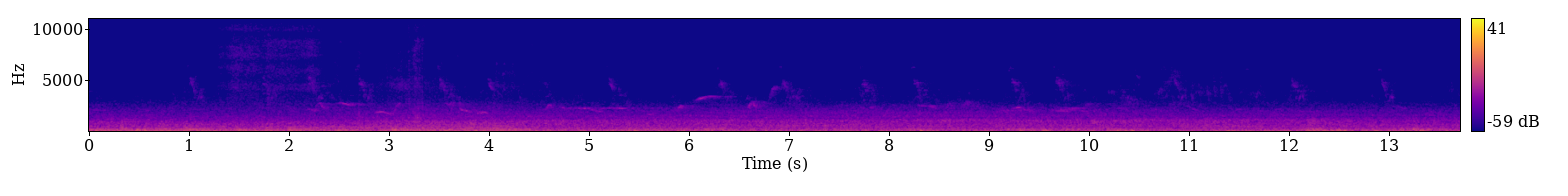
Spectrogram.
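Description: Outdoor ambience: small birds chirping with many short, high calls scattered throughout, over a steady low rumble.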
